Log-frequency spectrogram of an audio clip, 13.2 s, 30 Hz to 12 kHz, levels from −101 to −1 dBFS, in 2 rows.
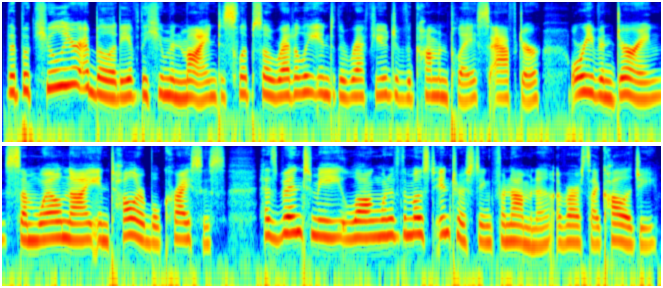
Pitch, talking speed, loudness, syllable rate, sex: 225 Hz, 180 wpm, -19 LUFS, 5.8 syllables/s, female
